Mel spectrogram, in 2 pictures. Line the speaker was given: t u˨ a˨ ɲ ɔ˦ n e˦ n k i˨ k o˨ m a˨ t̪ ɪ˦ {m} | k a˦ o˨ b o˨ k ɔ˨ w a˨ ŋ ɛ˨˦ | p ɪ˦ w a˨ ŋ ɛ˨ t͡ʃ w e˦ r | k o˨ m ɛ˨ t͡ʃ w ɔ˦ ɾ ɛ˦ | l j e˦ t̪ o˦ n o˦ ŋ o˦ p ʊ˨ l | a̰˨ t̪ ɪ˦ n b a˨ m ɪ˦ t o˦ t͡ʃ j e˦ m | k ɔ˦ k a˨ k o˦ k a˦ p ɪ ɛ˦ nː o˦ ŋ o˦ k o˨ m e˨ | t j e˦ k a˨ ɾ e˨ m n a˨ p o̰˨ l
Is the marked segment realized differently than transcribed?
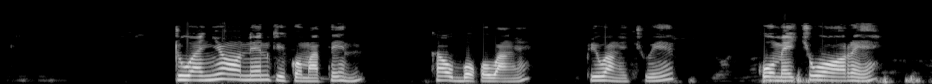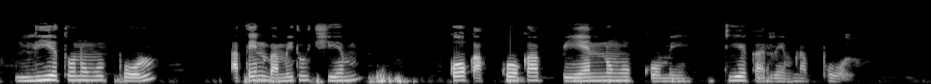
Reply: yes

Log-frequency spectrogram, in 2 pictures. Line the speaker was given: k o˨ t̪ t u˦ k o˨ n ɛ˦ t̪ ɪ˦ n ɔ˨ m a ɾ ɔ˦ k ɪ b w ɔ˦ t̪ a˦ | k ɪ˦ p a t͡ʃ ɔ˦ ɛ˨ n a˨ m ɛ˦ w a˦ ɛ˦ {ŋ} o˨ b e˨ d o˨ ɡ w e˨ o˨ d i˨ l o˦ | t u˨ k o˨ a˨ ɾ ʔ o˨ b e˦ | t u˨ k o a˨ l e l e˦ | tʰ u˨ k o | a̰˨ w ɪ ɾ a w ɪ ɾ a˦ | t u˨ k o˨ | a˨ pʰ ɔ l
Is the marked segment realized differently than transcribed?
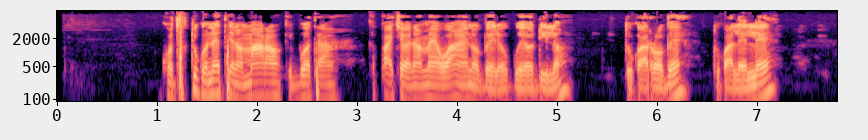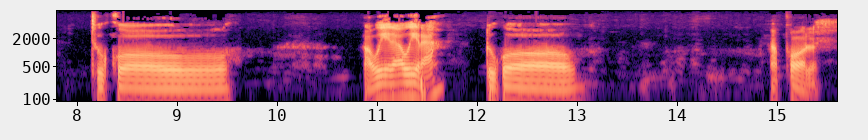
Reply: yes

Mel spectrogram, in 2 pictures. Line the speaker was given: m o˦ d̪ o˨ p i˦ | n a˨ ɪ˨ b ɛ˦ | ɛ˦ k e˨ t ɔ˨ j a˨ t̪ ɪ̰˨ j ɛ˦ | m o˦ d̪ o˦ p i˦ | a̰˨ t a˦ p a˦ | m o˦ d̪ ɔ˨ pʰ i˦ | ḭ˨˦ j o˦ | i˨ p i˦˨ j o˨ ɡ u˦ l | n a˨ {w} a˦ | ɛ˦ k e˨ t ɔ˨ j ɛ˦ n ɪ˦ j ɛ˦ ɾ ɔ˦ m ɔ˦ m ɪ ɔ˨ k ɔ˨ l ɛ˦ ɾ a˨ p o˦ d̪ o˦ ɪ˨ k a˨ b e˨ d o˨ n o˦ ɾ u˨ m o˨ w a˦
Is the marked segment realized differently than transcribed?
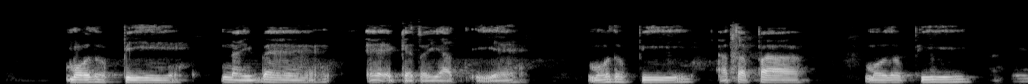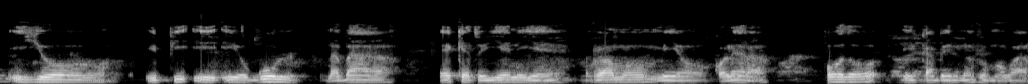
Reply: yes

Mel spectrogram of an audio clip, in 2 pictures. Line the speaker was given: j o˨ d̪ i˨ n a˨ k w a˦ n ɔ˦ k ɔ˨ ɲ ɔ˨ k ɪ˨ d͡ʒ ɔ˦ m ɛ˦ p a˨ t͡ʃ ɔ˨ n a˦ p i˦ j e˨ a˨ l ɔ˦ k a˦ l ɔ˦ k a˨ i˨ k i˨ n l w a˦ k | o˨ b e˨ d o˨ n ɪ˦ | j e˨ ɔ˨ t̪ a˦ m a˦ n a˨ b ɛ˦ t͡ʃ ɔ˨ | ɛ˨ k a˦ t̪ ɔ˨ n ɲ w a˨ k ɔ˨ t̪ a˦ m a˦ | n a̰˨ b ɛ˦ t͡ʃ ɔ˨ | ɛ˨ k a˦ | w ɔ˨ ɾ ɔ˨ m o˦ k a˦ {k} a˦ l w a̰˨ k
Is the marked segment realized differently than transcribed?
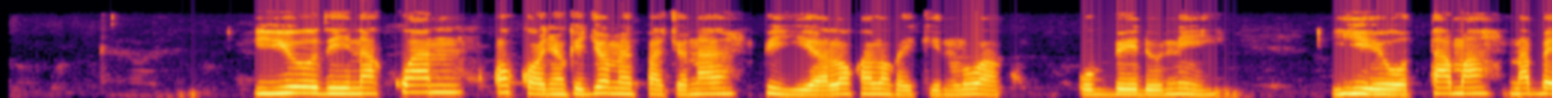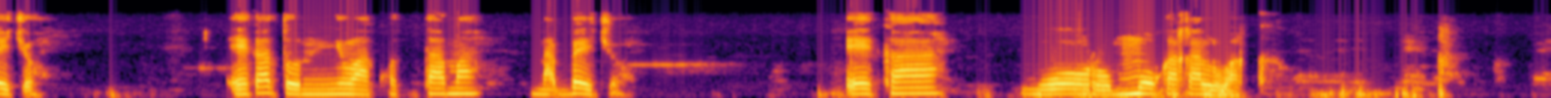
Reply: no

